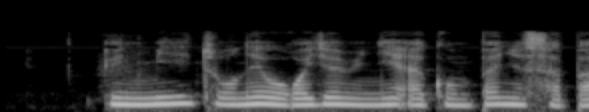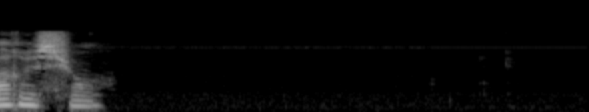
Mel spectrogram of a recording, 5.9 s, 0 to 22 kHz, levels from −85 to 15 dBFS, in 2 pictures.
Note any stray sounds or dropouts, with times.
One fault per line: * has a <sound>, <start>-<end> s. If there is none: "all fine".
all fine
